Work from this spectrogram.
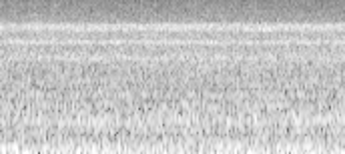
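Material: Nothing is struck.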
